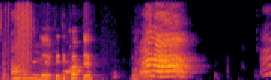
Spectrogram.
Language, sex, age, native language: Icelandic, female, 6, Icelandic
